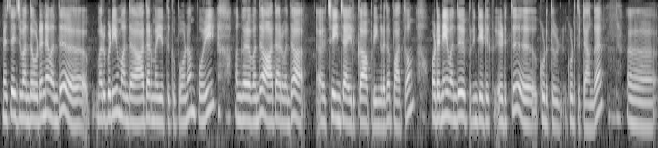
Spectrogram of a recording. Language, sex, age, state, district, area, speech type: Tamil, female, 18-30, Tamil Nadu, Sivaganga, rural, spontaneous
